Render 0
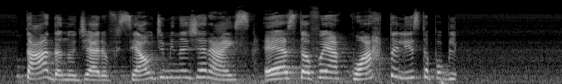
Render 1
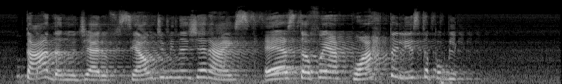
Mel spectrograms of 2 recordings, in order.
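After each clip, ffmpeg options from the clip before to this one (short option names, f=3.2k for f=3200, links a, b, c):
-af "aecho=1:1:85|170|255|340|425|510:0.251|0.143|0.0816|0.0465|0.0265|0.0151"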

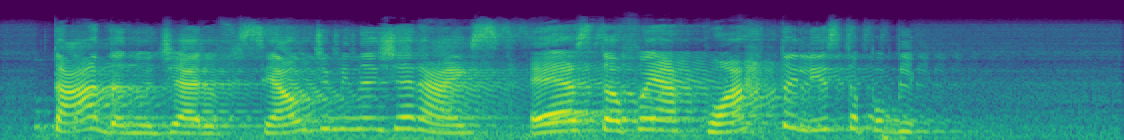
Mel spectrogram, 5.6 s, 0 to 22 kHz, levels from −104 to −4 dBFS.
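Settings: -af "lowpass=f=8.3k:w=0.5412,lowpass=f=8.3k:w=1.3066,volume=2.5dB"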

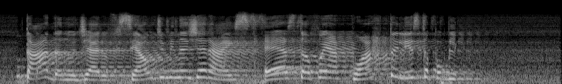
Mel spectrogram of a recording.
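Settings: -af "acompressor=threshold=-21dB:ratio=6,volume=4.5dB"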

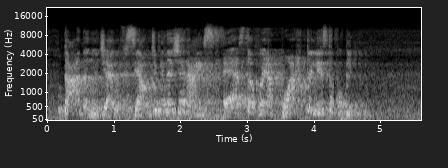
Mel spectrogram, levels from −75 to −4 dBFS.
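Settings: -af "flanger=delay=18:depth=4.3:speed=1.3,acontrast=83,afftfilt=real='hypot(re,im)*cos(2*PI*random(0))':imag='hypot(re,im)*sin(2*PI*random(1))':win_size=512:overlap=0.75"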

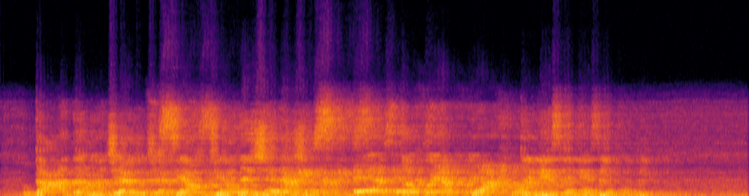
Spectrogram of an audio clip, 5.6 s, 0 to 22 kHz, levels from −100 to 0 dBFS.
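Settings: -filter_complex "[0:a]asplit=2[a][b];[b]aecho=0:1:78|195:0.237|0.141[c];[a][c]amix=inputs=2:normalize=0,flanger=delay=22.5:depth=5.2:speed=1.1,asplit=2[d][e];[e]aecho=0:1:295:0.501[f];[d][f]amix=inputs=2:normalize=0,volume=6.5dB"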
